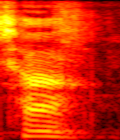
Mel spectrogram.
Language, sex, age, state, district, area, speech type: Hindi, male, 30-45, Uttar Pradesh, Mau, rural, read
